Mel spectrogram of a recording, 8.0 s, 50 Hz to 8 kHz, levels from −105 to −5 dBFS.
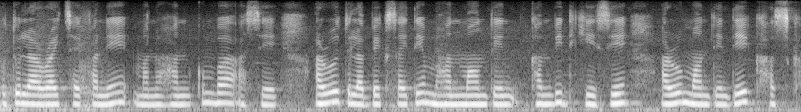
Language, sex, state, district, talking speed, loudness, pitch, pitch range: Nagamese, female, Nagaland, Dimapur, 180 wpm, -14 LUFS, 195 Hz, 190-205 Hz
